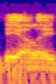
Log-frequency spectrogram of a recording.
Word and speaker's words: Humble: Well, my beginnings were in a little place called Humble, Texas, but there is an H in front of it. It's Humble, but if you're from there, you don't pronounce the H.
